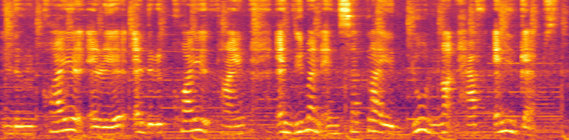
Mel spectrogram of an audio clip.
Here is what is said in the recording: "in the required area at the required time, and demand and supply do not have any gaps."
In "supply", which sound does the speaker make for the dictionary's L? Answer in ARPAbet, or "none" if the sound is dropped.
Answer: L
